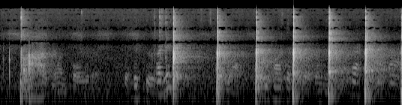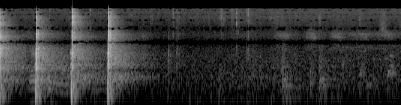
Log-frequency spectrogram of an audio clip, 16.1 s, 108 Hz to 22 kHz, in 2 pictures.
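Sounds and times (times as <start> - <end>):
axe chopping a tree: 3.3 - 10.7.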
